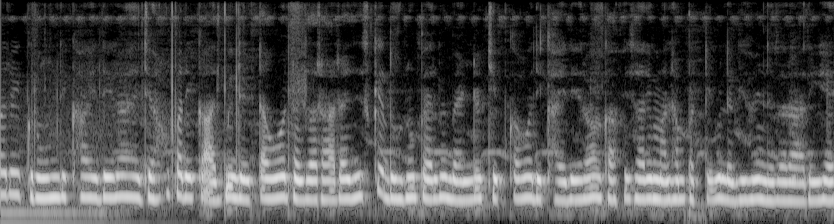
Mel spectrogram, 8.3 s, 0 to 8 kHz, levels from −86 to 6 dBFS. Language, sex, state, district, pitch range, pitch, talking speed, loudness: Hindi, female, Maharashtra, Sindhudurg, 225-245 Hz, 230 Hz, 265 wpm, -13 LUFS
